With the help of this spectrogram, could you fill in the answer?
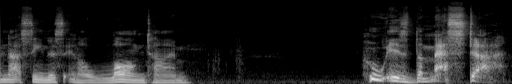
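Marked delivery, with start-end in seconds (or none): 3.6-5.0 movie villain quote. Acted. Quoting The Last Dragon line.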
